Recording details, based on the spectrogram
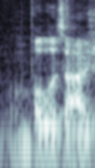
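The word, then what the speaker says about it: Volazj: Volazage, not Vol'jin.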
